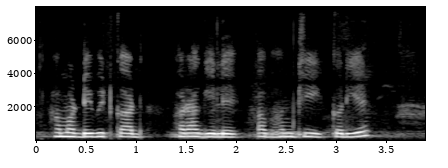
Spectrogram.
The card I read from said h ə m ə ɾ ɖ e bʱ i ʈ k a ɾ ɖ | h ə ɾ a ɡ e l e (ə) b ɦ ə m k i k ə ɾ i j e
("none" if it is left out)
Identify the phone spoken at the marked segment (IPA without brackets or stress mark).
ə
